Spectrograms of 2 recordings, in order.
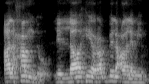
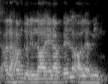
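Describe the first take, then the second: First: The h and a sounds come from deep in the throat. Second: The h and a sounds are plain, not throaty. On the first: The speaker calls it right. "I have to pronounce it properly" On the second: The speaker calls it wrong. "I cannot say like this, ... That's wrong"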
